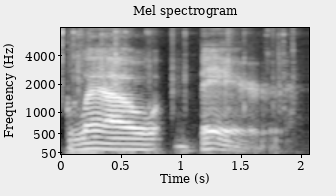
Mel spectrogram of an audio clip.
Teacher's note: I would put the emphasis on the second syllable.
